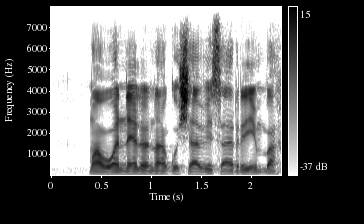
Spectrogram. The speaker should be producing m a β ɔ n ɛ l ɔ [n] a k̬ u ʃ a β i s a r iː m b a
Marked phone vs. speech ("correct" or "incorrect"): correct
